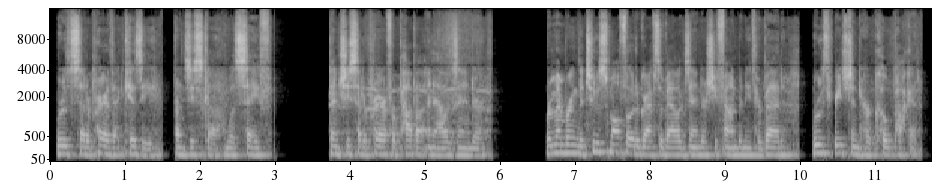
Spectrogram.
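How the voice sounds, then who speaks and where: A man narrating a historical audiobook in a steady, measured reading. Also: medium pitch, slight background noise, rough recording. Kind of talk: scripted narration.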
